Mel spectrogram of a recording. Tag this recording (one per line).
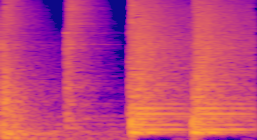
Loop
Livedrums
kick
snare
